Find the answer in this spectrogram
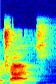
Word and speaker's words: Chiles: So we're gonna go Childs.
